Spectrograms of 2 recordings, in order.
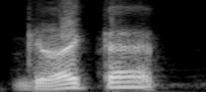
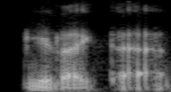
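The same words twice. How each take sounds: First: High, loud, playful question; excited question. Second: Said in the usual way. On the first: Real, not acted. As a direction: ask it brightly, rising up. Asks pet about the blanket.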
